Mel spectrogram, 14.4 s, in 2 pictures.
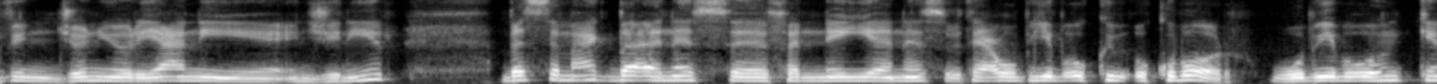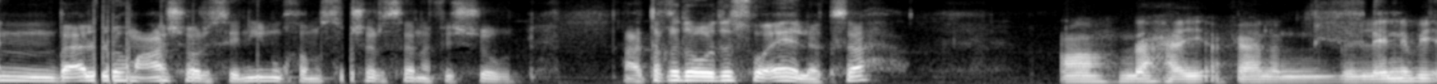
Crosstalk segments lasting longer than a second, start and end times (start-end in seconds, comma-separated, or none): none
